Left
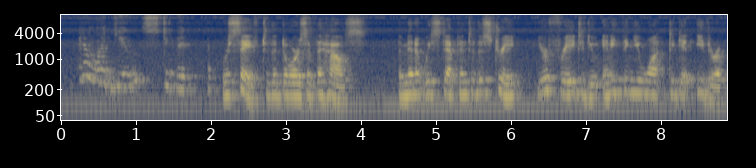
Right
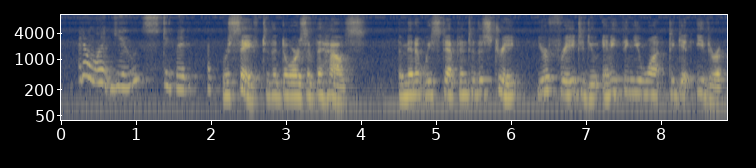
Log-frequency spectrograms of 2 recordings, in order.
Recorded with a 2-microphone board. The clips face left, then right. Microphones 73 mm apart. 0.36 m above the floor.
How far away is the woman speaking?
About 2.5 m.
